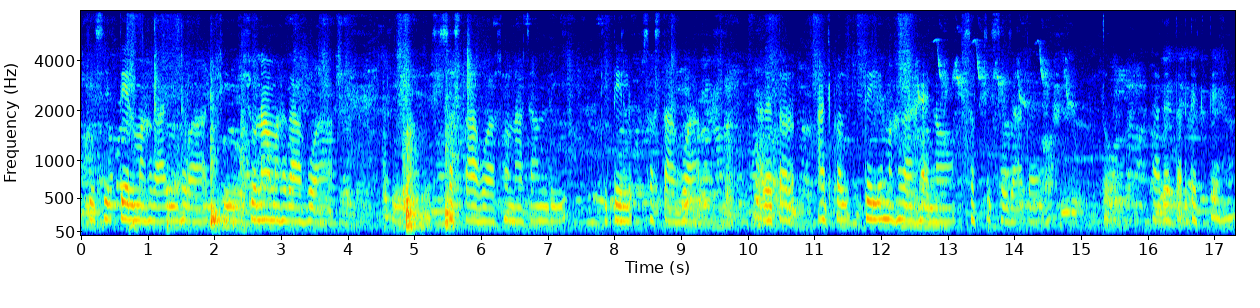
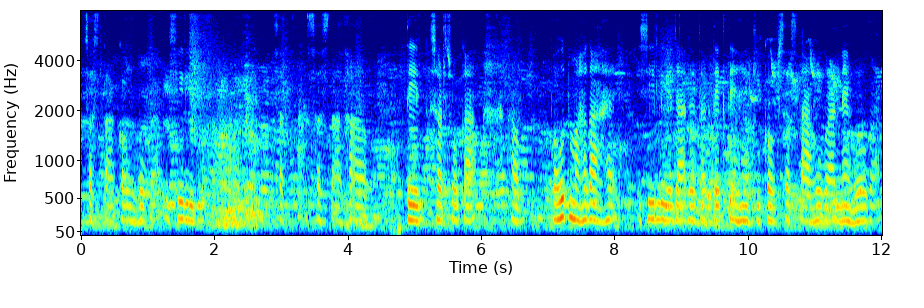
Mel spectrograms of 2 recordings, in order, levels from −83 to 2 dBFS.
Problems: background sounds at intervals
